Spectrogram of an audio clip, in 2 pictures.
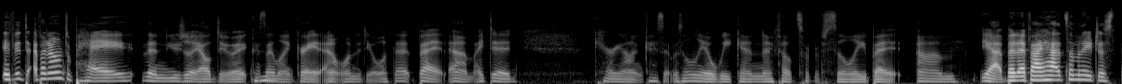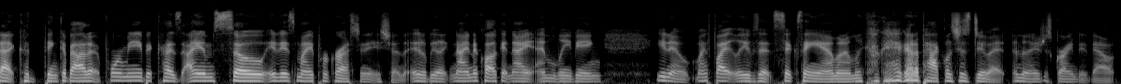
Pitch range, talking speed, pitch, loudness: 130-165 Hz, 275 wpm, 150 Hz, -26 LUFS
